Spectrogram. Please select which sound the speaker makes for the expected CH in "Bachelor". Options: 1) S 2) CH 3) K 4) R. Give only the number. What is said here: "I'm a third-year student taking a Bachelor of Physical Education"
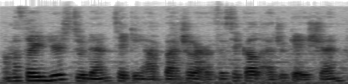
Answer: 2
